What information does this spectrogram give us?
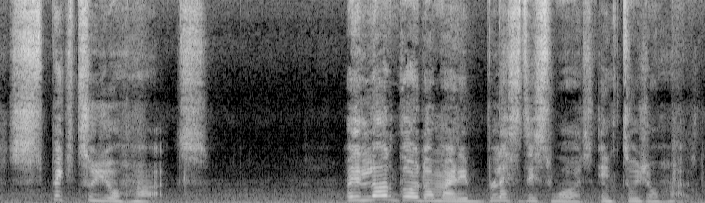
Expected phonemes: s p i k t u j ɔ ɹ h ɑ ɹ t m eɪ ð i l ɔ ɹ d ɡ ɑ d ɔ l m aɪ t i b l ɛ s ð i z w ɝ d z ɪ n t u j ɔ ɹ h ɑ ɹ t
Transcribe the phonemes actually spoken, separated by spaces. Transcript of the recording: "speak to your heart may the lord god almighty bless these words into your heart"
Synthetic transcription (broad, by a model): s p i k t u j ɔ h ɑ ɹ t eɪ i l ɔ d ɡ ɑ d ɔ m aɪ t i b l ɛ s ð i s w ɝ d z ɪ n t u j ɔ h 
